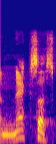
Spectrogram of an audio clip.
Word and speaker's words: Nexus: process I've introduced the Nexus card rhymes with Texas except and it's spelled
